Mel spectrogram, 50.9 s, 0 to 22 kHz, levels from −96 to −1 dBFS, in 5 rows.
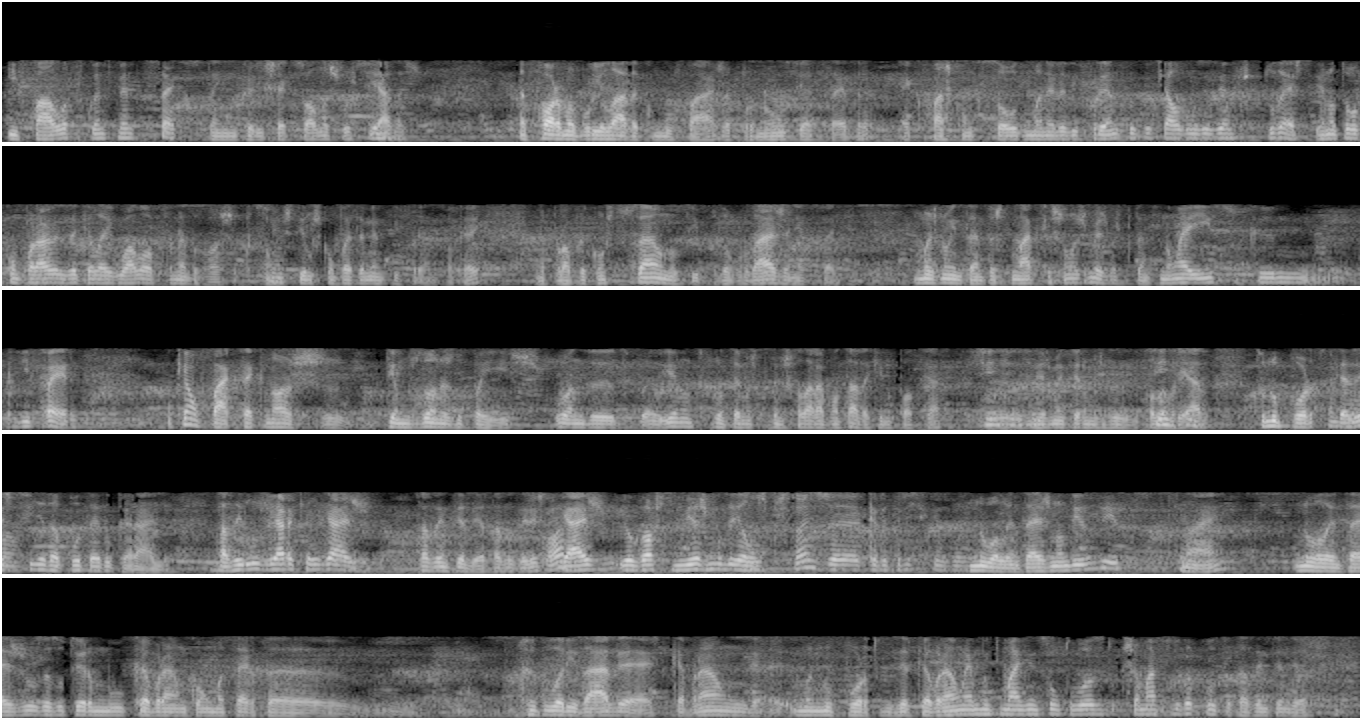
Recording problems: garbled, watery; badly; nothing above 4 kHz
background chatter; noticeable; throughout; 3 voices, 15 dB below the speech

